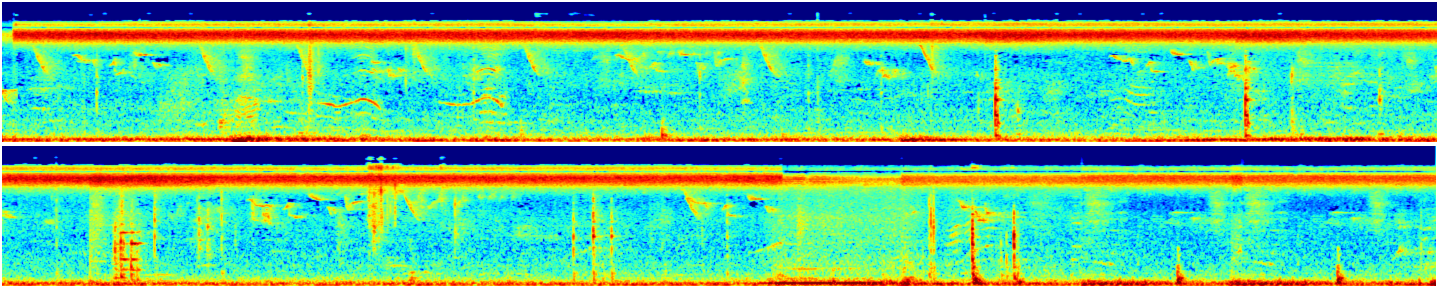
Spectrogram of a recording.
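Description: A steady high-pitched insect drone, like crickets or cicadas, with birds chirping over it. Now and then there is a light click or knock.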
